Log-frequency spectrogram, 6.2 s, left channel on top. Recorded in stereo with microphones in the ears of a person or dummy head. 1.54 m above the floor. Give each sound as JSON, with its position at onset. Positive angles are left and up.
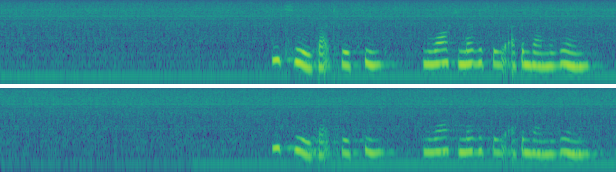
{"t": 2.7, "sound": "a woman speaking", "side_deg": 50, "distance_m": 0.6}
